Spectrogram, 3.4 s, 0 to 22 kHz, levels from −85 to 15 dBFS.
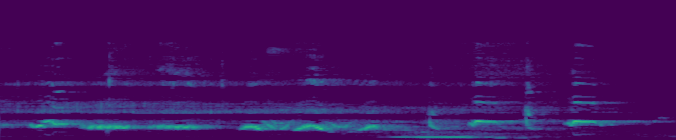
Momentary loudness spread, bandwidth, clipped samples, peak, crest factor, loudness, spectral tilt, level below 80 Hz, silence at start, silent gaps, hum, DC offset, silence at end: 6 LU; 15.5 kHz; under 0.1%; -14 dBFS; 18 dB; -28 LUFS; 7 dB/octave; under -90 dBFS; 0 s; none; none; under 0.1%; 0.3 s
